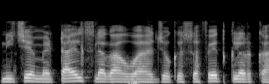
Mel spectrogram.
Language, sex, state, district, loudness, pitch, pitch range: Hindi, male, Jharkhand, Palamu, -16 LUFS, 130 Hz, 125-140 Hz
